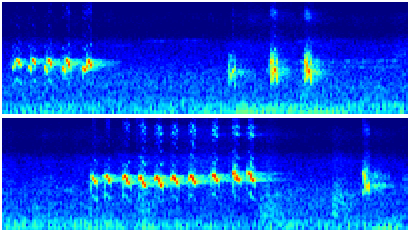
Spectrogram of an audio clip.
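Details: Yellow-vented bulbul used as a lure: a rapid run of bright chirps, a few sharper downslurred notes, then a longer rising string of quick notes ending in more sharp calls.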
